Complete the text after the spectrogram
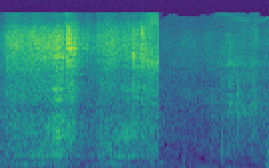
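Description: Gravel rattles and pours into a tank.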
